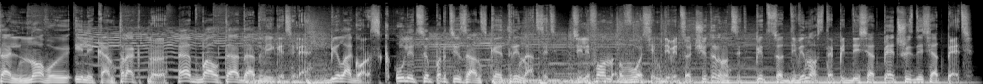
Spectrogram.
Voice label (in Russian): Японка Игровой; Белогорск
